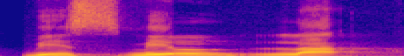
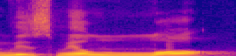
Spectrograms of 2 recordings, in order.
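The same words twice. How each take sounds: First: The L is light, with a thin 'la'. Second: The L is heavy, with a thick 'lo'. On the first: The speaker calls it right. "maka bunyi lamnya la" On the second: The speaker calls it wrong. "bukan bismillah, nggak bisa dia"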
